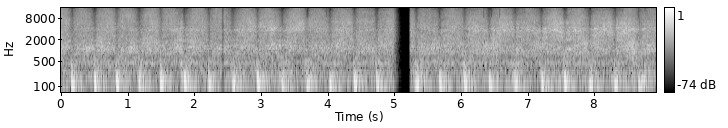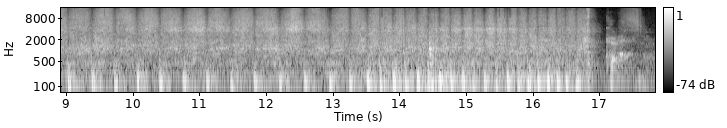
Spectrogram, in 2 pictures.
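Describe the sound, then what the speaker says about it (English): Sandpaper of 220 grit rubbed back and forth along a new guitar neck, a steady rhythmic rasping scrub with brief pauses near five and seventeen seconds, close and continuous. "This is 220 grit sandpaper."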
